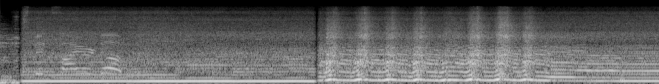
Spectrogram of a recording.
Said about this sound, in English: This is the naturally aspirated V8 from Formula 1, the legendary Renault engine.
